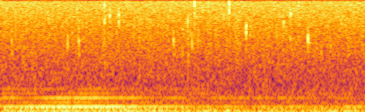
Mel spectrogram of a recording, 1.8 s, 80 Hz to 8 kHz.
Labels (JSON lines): {"label": "biophony", "recorder": "SoundTrap 300"}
